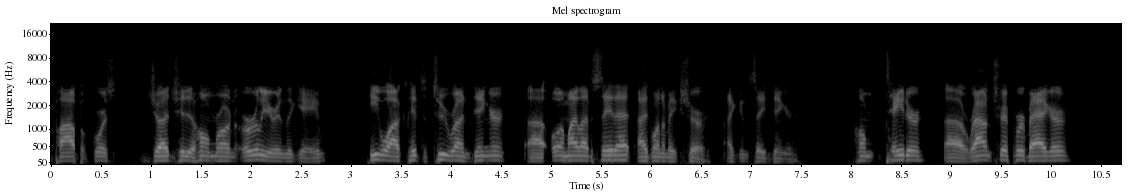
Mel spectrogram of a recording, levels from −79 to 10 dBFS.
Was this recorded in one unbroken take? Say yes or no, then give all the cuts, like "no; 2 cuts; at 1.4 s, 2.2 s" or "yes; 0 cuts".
no; 5 cuts; at 3.5 s, 4.6 s, 6.0 s, 8.8 s, 9.8 s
